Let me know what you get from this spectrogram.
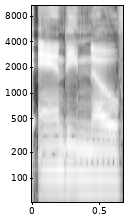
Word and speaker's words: Ngo: If you just Google Protect Andy No Fund, that's Andy NGO. That's how you pronounce it, No Fund. – So he spells his name NGO, but you're giving me a hard time over Cato. Okay. Okay. Whatever. Just want to be clear. – But I pronounced it correctly. That's the whole point there. – It's not to go.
